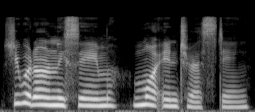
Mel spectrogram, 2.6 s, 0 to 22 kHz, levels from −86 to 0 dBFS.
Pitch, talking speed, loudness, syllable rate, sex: 240 Hz, 140 wpm, -17 LUFS, 4.3 syllables/s, female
